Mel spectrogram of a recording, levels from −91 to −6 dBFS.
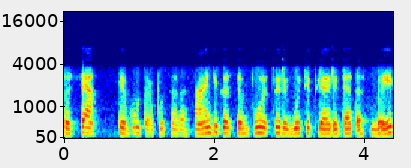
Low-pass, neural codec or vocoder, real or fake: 7.2 kHz; none; real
